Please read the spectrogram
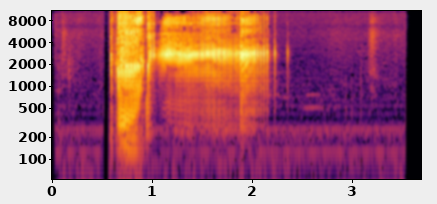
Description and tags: fishing reel fart
This fart likes to go fishing.
aliens, car, computer, explosion, fart, flatulation, flatulence, frog, gas, laser, nascar, noise, poot, race, ship, snore, space, weird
